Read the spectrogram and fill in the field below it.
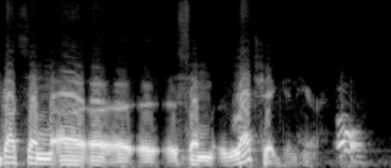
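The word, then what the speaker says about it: Ledaig: about this many people may know this as leeg l e d AIG G pronounced right but pronounced leig um and is is this gorgeous big island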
